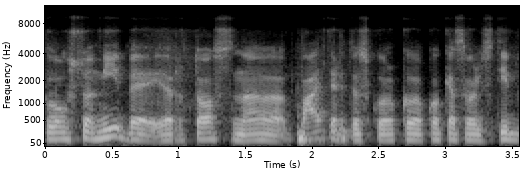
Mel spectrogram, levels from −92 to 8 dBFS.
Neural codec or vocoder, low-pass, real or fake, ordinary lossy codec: none; 7.2 kHz; real; Opus, 32 kbps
